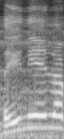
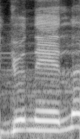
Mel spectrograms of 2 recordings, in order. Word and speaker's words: Dionela: Paparating na si dionela dionela pala pronounce niyan Hindi jonela eh sa mga nagtatawag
